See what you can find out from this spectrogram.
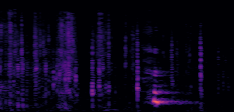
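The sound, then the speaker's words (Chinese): Someone chews food with quiet, irregular crunching bites and soft moist mouth sounds in sporadic bursts, with one louder crunch near the middle. “给我嚼碎，对，嚼”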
